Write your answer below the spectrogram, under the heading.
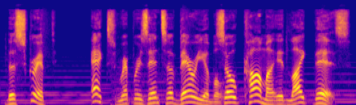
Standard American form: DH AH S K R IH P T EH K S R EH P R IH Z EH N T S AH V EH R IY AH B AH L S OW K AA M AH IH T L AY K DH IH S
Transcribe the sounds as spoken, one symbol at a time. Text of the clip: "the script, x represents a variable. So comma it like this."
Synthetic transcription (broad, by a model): DH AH S K R IH P T EH K S R EH P R IH Z EH N T S AH V EH R IY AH B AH L S OW K AA M AH IH T L AY K DH IH S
